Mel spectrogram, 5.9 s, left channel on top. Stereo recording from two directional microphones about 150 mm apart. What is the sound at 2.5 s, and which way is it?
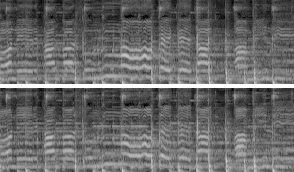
Music, 35° left (ahead or behind).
